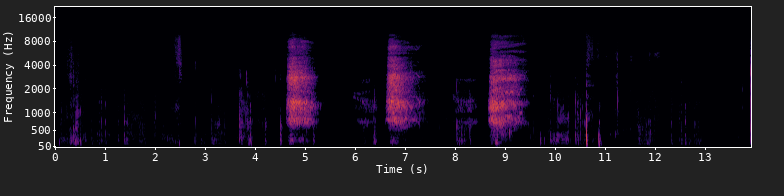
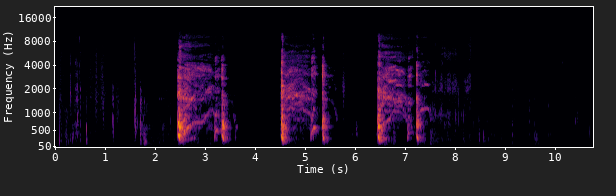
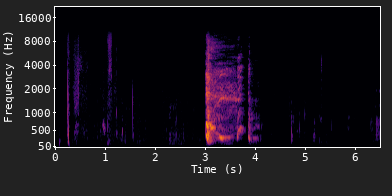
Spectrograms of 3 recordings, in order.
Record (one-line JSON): {"exhalation_length": "13.9 s", "exhalation_amplitude": 6536, "exhalation_signal_mean_std_ratio": 0.32, "three_cough_length": "10.8 s", "three_cough_amplitude": 21882, "three_cough_signal_mean_std_ratio": 0.27, "cough_length": "6.5 s", "cough_amplitude": 22959, "cough_signal_mean_std_ratio": 0.21, "survey_phase": "beta (2021-08-13 to 2022-03-07)", "age": "65+", "gender": "Female", "wearing_mask": "No", "symptom_none": true, "smoker_status": "Never smoked", "respiratory_condition_asthma": false, "respiratory_condition_other": false, "recruitment_source": "REACT", "submission_delay": "2 days", "covid_test_result": "Negative", "covid_test_method": "RT-qPCR", "influenza_a_test_result": "Negative", "influenza_b_test_result": "Negative"}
